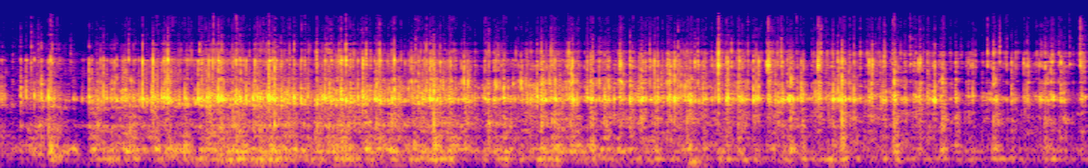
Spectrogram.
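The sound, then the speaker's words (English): Ice in a mixing glass, stirred with a cocktail bar spoon, makes a steady, rapid, bright clinking and rattling that runs evenly for several seconds, with no one speaking. “And then I'm going to use a spoon here, a cocktail, bar spoon, cocktail stirrer.”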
